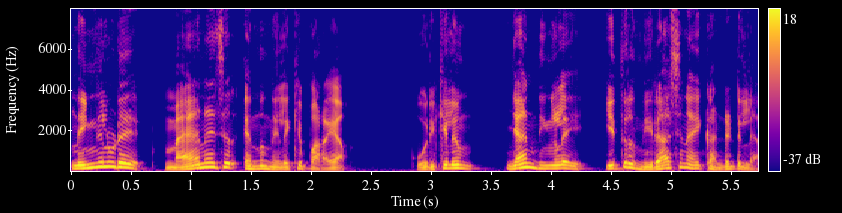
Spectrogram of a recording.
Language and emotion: Malayalam, surprised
